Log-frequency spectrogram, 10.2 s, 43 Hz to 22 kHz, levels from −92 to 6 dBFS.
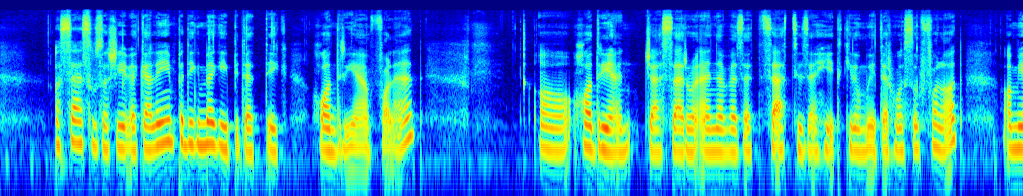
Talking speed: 100 wpm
